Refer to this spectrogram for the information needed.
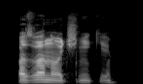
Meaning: nominative/accusative plural of позвоно́чник (pozvonóčnik)
- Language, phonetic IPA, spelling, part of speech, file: Russian, [pəzvɐˈnot͡ɕnʲɪkʲɪ], позвоночники, noun, Ru-позвоночники.ogg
